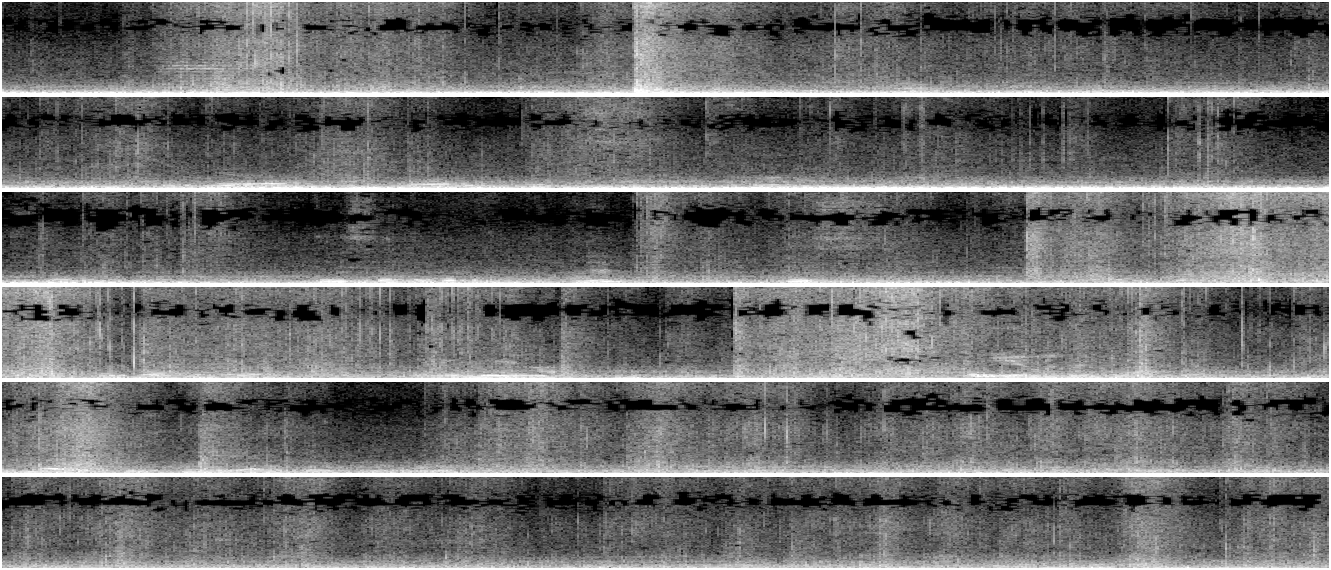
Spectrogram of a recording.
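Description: Plastic packaging rustles and crinkles as it is handled.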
